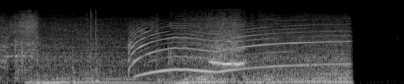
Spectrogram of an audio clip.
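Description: A police squad car siren wails, sweeping up sharply in pitch and then holding a high, wavering tone over a low engine rumble before cutting off abruptly.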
